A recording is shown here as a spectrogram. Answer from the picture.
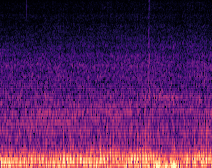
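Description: Street traffic with motorcycles and cars passing, a steady low rumble.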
